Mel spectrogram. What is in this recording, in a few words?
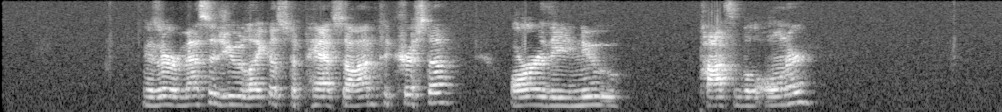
"Yeah", EVP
